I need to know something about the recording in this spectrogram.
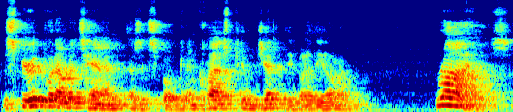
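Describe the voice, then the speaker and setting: A man narrating classic fiction as a dramatic storyteller, with theatrical, measured and deliberate phrasing. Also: mid-range voice, animated, darkish tone. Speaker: storyteller, performer. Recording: echoey room, distant mic, faint noise.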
